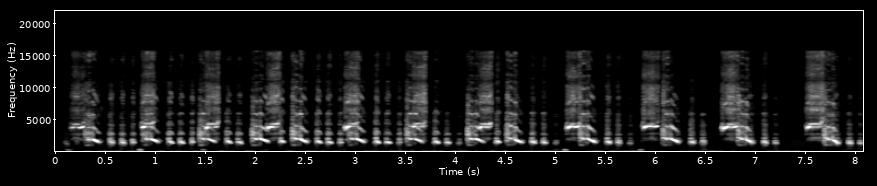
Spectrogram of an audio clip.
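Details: Grey francolin, known locally as irani teetar, calling: loud harsh squawking phrases of several rapid notes repeated roughly every 0.6 seconds, each with rising buzzy strokes, with brief low thumps between.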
